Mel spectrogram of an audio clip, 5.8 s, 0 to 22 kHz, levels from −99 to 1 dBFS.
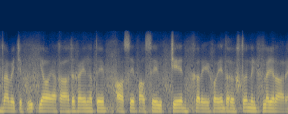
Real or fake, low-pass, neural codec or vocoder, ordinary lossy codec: fake; 7.2 kHz; codec, 24 kHz, 0.9 kbps, WavTokenizer, large speech release; none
